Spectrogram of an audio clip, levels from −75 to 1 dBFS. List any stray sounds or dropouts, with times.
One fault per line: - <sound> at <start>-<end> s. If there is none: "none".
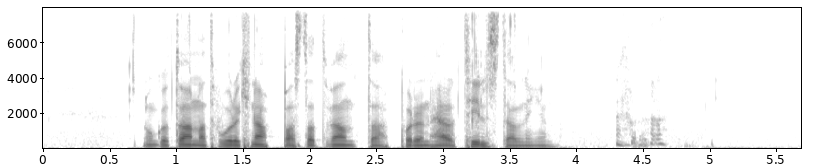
- laugh at 4.3-4.9 s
